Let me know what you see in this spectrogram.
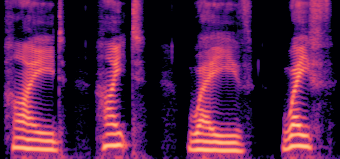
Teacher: The ones ending in e, for example, are particularly prone to shortening in pre-fortis clipping, so hide, height, wave, waif, etc. You can hear the second word was significantly shorter than the first because of the voiceless consonant at the end of it.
